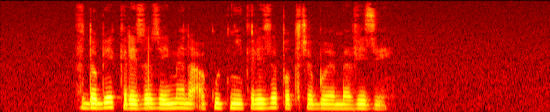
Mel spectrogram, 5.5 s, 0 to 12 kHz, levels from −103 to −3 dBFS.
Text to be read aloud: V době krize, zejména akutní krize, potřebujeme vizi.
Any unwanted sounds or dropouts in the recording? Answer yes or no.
no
